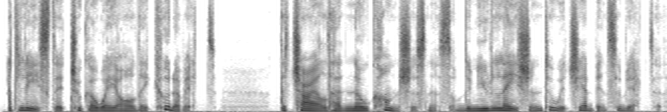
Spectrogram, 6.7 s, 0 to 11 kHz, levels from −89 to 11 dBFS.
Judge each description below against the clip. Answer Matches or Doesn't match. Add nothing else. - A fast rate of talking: Matches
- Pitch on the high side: Doesn't match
